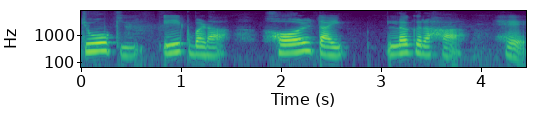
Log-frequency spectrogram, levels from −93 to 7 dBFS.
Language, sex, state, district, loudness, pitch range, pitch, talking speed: Hindi, female, Himachal Pradesh, Shimla, -17 LUFS, 190-235 Hz, 220 Hz, 105 wpm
